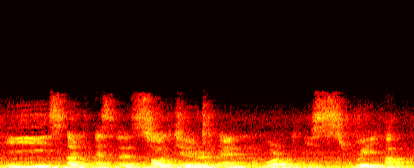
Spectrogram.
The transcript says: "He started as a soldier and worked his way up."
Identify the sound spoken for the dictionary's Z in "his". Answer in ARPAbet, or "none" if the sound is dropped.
S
